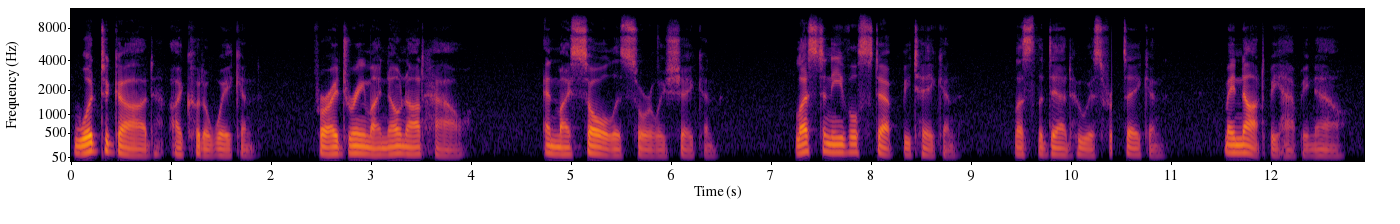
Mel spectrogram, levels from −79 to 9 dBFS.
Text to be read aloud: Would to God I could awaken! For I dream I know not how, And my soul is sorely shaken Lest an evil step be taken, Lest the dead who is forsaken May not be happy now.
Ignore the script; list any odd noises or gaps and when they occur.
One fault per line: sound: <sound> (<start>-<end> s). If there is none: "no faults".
sound: dropout (10.4-10.5 s)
